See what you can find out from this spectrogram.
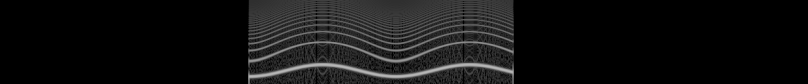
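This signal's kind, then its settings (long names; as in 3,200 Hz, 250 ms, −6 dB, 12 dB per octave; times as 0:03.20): siren wail 370–928 Hz 0.68 per second square −21 dBFS 2.64 s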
